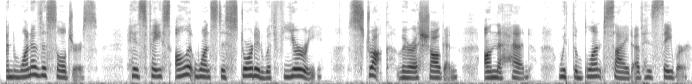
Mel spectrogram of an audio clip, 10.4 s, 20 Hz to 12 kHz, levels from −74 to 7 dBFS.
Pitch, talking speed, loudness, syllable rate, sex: 225 Hz, 145 wpm, -19 LUFS, 4.0 syllables/s, female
